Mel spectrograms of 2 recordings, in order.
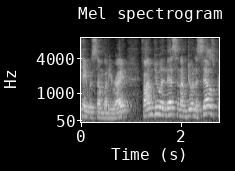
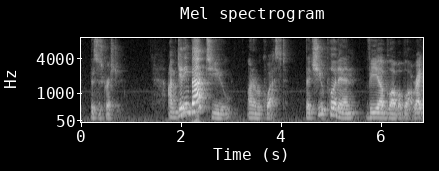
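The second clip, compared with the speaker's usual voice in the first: calm, settled tone brought back down; 5 semitones lower than usual. Showing sales tonality on a self-introduction, calm, brought back down. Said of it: "I'm bringing it back down calm".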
